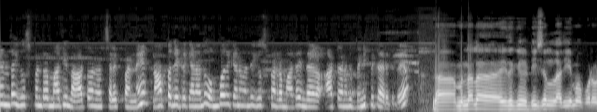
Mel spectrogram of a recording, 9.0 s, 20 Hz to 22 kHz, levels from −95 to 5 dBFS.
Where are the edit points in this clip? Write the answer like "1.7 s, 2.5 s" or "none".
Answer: 2.3 s, 6.2 s

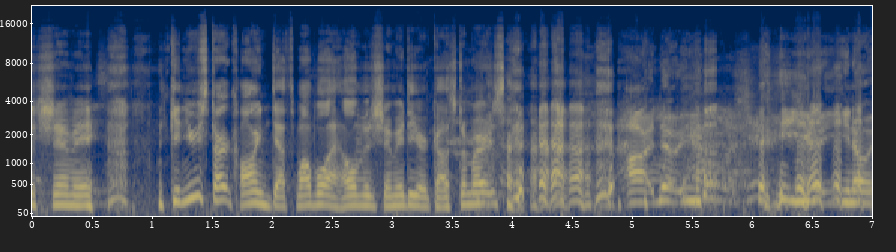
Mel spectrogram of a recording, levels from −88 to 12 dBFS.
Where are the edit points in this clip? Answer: 0.9 s

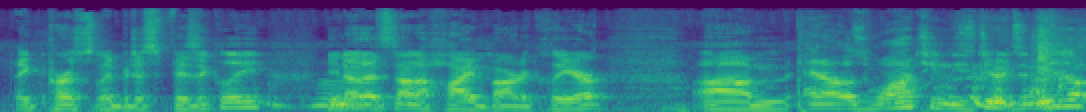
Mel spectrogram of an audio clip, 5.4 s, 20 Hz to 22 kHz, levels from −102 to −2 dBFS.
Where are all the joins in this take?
none

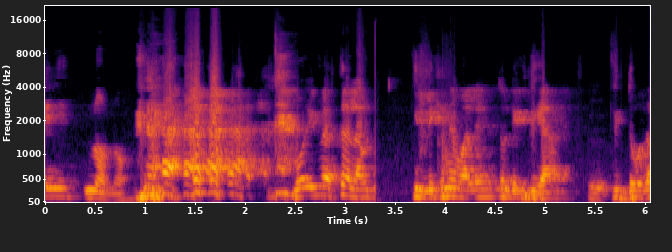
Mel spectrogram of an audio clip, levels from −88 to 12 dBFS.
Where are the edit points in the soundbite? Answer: 3.3 s

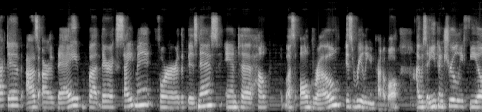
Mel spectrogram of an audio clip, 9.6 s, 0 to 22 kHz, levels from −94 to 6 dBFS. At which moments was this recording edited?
none

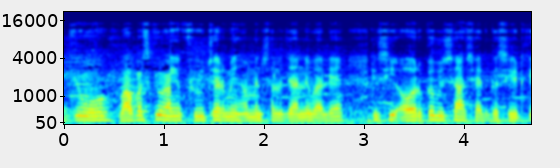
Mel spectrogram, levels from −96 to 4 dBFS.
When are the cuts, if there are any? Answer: 1.1 s, 3.1 s

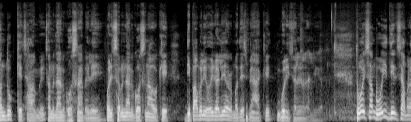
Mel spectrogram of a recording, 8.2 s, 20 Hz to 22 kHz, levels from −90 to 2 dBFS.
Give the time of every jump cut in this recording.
0.9 s, 2.0 s

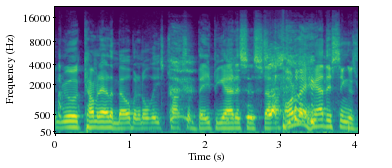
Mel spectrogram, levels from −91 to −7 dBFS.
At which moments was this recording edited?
3.0 s

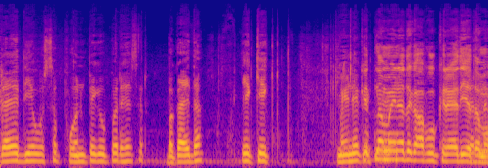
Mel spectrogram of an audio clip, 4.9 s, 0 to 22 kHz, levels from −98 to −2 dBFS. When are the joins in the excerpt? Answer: none

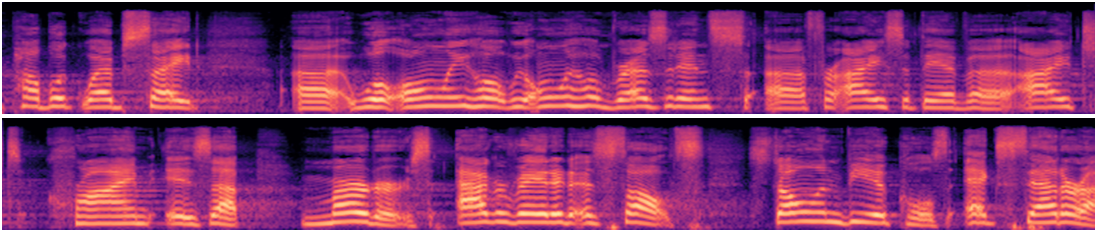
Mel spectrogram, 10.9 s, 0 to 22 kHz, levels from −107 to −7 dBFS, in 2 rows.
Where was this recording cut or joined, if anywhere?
5.5 s

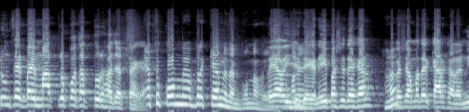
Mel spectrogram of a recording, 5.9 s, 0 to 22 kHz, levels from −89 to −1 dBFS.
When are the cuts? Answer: 1.8 s

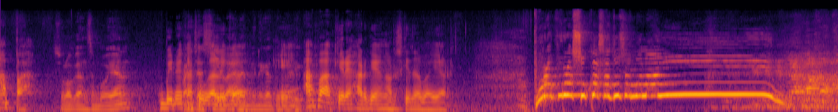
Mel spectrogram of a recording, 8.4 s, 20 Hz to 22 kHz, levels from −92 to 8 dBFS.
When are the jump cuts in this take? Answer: none

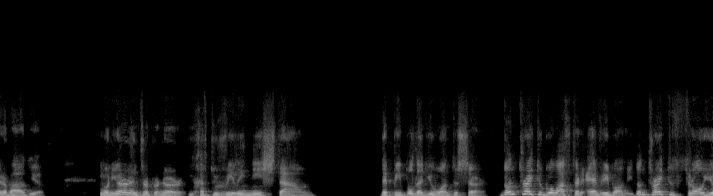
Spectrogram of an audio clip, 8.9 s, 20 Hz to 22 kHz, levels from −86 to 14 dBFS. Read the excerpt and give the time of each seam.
1.3 s, 6.1 s

